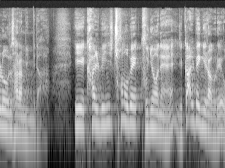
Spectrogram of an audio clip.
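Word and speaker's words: Calvin: 사람입니다이 칼빈이 1909년에 이제 깔뱅이라 그래요 원래 이름은 이제 프랑스 발음으로는 이제 깔뱅이라고 표현하는데 영어 발음으로 이제 칼빈이 이렇게 이야기합니다이 칼빈이이 프랑스 노형에서 출생을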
